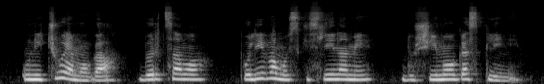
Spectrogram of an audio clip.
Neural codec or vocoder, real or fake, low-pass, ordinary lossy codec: none; real; 19.8 kHz; Opus, 16 kbps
